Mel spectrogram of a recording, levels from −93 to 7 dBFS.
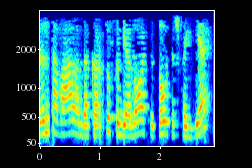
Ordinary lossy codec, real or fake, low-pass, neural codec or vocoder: MP3, 16 kbps; real; 3.6 kHz; none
